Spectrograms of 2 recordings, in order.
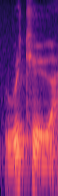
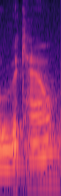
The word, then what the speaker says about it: Ricou: And the track is called Ricou. I hope I'm pronouncing that right. Or Ricou. Ricou. R-I-C-O-U.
